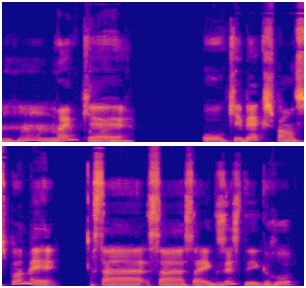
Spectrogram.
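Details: Adult woman who stutters, a master's candidate in speech-language pathology; stuttering.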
